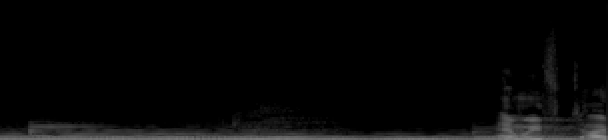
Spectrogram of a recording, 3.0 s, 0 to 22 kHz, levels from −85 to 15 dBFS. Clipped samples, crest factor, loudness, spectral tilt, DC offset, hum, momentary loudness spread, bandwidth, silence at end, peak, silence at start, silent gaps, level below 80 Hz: under 0.1%; 18 dB; -44 LUFS; -7.5 dB/octave; under 0.1%; none; 7 LU; 15 kHz; 0 s; -26 dBFS; 0 s; none; -64 dBFS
